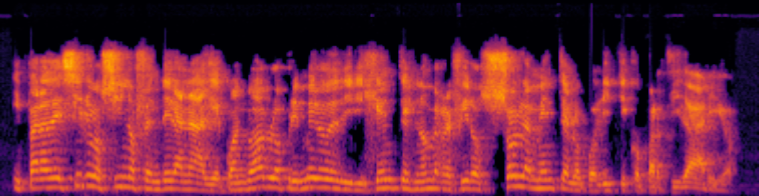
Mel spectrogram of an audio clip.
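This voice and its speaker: A man's high voice with ordinary pitch variation, very even loudness and hardly any pauses. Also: moderate pace. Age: 70s. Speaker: journalist and political analyst. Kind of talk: interview.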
